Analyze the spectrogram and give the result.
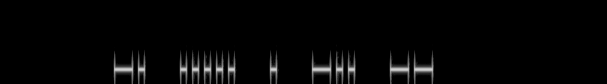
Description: Morse code, heard as a keyed tone, about 20 wpm, spaced as for 15 wpm, 700 Hz. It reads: N5EDM
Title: 122 Lesson 20g - Number 3 - Call Signs 20wpm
